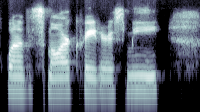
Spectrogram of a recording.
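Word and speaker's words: Mie: of the smaller craters me I think it's pronounced me m i e um at in Utopia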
